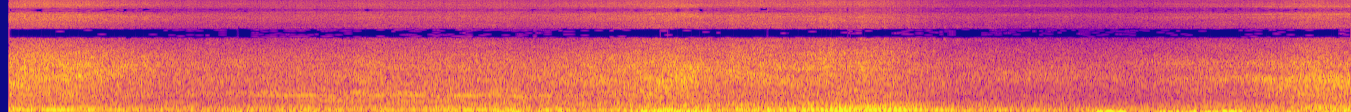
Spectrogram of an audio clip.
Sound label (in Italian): audio traffico veicolare; rumore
